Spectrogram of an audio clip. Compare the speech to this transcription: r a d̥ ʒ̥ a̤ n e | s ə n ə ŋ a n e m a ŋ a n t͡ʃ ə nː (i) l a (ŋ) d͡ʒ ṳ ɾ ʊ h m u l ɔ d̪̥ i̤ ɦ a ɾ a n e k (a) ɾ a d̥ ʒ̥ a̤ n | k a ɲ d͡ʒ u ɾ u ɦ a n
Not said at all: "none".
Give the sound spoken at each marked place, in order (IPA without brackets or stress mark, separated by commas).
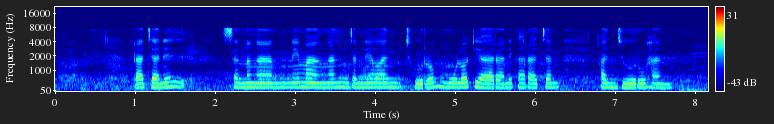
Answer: e, n, a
